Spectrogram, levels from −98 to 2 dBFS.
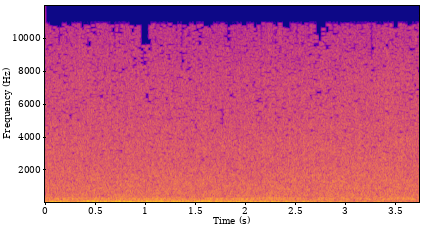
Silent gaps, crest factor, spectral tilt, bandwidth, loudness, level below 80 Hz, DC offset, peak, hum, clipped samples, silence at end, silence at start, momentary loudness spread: none; 14 dB; -4 dB/octave; 11.5 kHz; -19 LUFS; -22 dBFS; under 0.1%; -4 dBFS; none; under 0.1%; 0 s; 0 s; 3 LU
